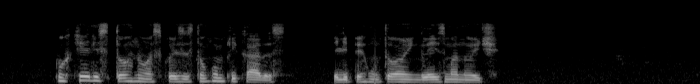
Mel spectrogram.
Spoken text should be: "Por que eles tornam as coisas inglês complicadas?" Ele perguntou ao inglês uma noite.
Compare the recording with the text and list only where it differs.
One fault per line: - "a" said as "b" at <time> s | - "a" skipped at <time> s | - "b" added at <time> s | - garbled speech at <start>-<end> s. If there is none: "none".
- "inglês" said as "tão" at 1.9 s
